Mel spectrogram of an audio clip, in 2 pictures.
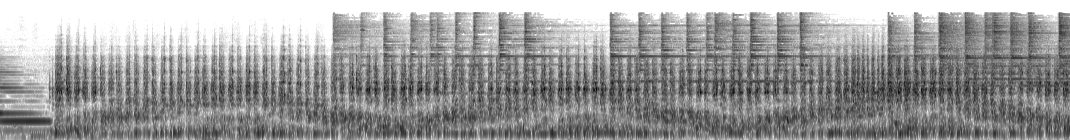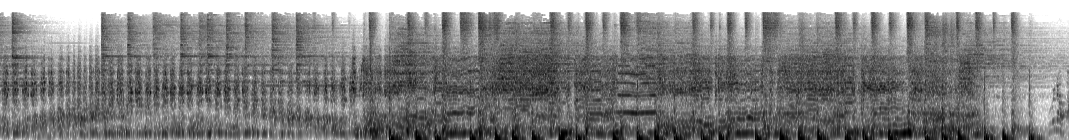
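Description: Live rock band intro: an electric guitar makes a scraping, rasping sound through a sweeping effect that rises and falls every few seconds. About twenty seconds in, a fast, pulsing low beat of bass and drums joins.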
